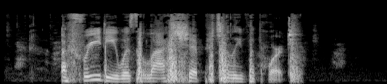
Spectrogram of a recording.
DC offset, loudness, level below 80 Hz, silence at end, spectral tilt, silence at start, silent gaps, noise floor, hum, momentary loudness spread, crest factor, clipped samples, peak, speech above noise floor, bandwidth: under 0.1%; -14 LUFS; -52 dBFS; 0.85 s; -3.5 dB/octave; 0.15 s; none; -50 dBFS; none; 8 LU; 16 dB; under 0.1%; 0 dBFS; 37 dB; 11.5 kHz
